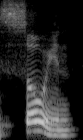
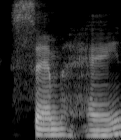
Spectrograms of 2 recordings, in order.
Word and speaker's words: Samhain: E Samhain é o nome próprio desse festival. E aí a pronúncia dele é um pouco imprevisível, né? Porque não é Samhain, não. Samhain, Samhain. Você vai pronunciar assim.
